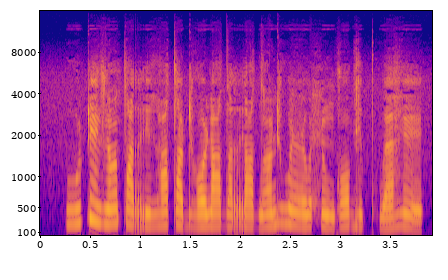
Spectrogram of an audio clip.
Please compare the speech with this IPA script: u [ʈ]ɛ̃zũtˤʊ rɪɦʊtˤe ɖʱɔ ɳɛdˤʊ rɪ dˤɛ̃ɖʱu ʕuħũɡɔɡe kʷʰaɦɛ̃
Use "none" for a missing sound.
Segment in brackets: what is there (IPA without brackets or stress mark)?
ʈ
